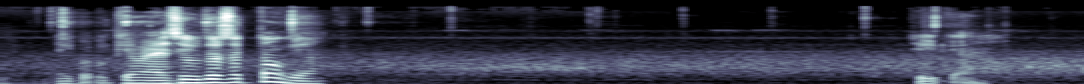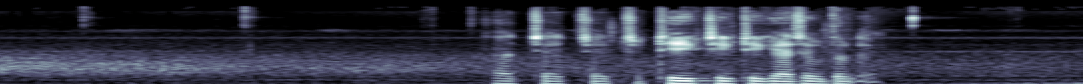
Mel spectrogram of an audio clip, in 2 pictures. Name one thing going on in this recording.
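A young man talks close to a microphone, with animation, in short bursts.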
